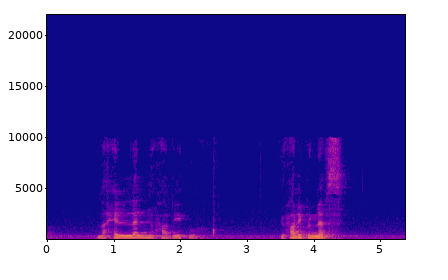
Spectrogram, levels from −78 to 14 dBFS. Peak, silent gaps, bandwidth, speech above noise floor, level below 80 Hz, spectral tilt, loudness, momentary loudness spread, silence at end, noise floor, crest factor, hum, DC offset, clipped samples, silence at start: -6 dBFS; none; 10 kHz; 28 dB; -58 dBFS; -7.5 dB/octave; -23 LUFS; 19 LU; 0.9 s; -50 dBFS; 18 dB; none; under 0.1%; under 0.1%; 0.05 s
